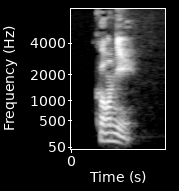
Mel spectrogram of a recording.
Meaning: European cornel (Cornus mas)
- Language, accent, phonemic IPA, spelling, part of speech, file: French, France, /kɔʁ.nje/, cornier, noun, LL-Q150 (fra)-cornier.wav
